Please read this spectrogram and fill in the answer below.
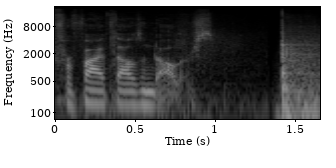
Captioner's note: gavel bangs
